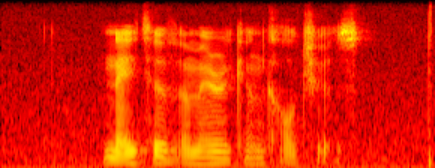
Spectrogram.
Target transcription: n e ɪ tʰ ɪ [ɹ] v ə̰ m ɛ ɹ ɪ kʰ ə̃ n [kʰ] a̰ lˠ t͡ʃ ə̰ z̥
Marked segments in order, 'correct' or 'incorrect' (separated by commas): incorrect, correct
